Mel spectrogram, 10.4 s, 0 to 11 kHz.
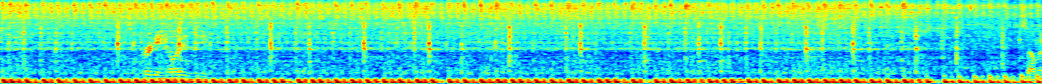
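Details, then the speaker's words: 2002 Honda TRX250EX, low hours, left outside for 10 years, before auto clutch adjustment: loud idle with a rough loose knock about three times a second, traced by stethoscope to the clutch side. Owner suspects auto clutch chatter, unconfirmed. "so after playing with the adjustment on the auto clutch i was able to get the chatter to soften up a little bit but from what i was reading on forums this is just the nature of the beast with these auto clutches at least on the 250 ex"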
